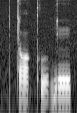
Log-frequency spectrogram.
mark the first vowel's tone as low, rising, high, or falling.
low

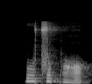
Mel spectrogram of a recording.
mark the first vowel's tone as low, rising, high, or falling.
low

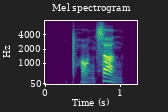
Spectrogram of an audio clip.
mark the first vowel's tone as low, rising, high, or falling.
low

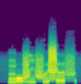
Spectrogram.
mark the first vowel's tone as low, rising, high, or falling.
falling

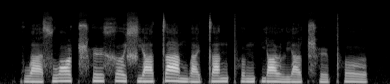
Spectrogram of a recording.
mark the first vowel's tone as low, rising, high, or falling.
low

